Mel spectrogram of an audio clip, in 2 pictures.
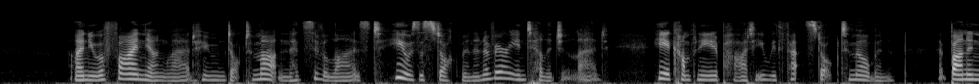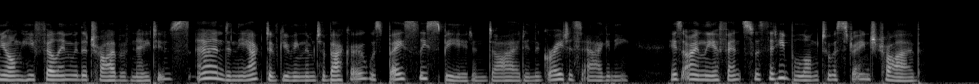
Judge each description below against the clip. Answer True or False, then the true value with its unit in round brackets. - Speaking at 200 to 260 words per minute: True (205 wpm)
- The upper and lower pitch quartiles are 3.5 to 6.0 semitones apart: True (3.8 semitones)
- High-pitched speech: True (205 Hz)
